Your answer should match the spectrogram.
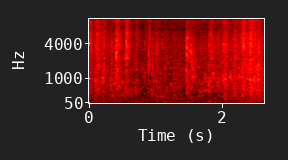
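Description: Pigeons in an aviary giving low, throaty coos amid a busy rustling wash of flapping and movement, steady and moderately loud with no voices.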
